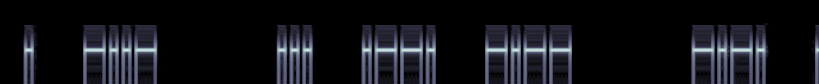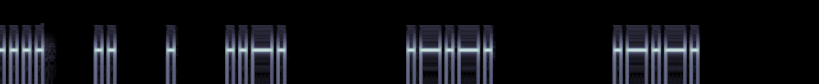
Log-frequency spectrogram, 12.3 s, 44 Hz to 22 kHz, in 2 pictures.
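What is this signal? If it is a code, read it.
Morse code, heard as a keyed tone, about 25 wpm, spaced as for 15 wpm, 550 Hz. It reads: EX SPY CHIEF <AR> <AR>
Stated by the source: Morse code practice of news headlines at 15 wpm.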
